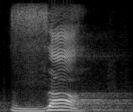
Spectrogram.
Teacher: جھنجھناہٹ کی آواز سے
